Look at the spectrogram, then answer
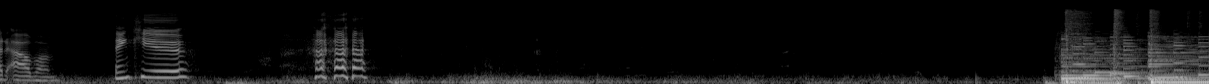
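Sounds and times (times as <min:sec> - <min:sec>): low irregular rumbling: 0:00.0 - 0:10.7.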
